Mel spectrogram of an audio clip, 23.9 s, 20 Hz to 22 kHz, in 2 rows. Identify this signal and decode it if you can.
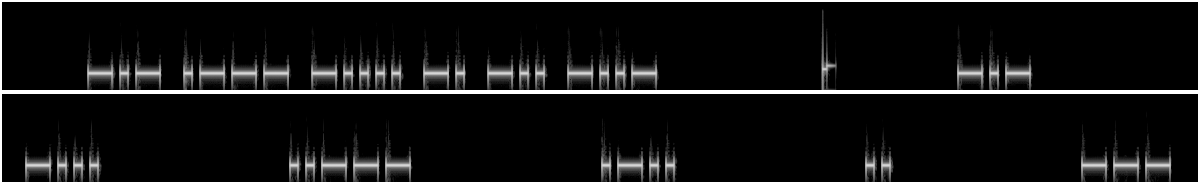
Morse code, heard as a keyed tone, about 15 wpm, spaced as for 6 wpm, 700 Hz. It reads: KJ6NDX KB2LIO
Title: USA Call Signs - 6 Characters - 8x Character Spacing - 15wpm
